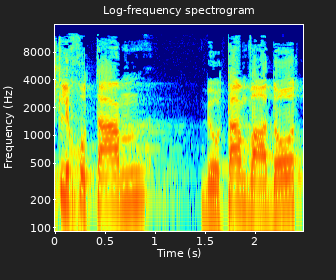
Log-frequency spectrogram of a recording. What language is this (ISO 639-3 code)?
heb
